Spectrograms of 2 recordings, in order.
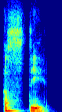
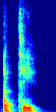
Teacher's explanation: the sibilant plus t becoming aspirated t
